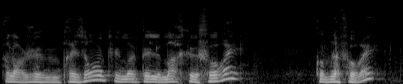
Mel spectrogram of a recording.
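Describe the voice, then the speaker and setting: A man at a medium pitch, dark and mellow in tone, with lively intonation at a moderate pace against a quiet background. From northeastern France, Haute-Marne. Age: 70s. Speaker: retired shoemaker. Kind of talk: interview testimony, personal reminiscence.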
